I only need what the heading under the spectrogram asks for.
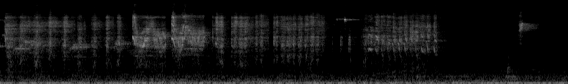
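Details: Young green-plumaged crimson sunbird chattering, used to lure other birds into answering; dense high buzzy twittering runs for about four seconds, then stops, with one last short chirp after a pause.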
